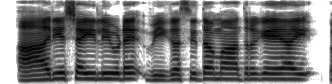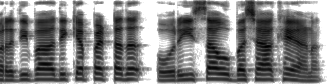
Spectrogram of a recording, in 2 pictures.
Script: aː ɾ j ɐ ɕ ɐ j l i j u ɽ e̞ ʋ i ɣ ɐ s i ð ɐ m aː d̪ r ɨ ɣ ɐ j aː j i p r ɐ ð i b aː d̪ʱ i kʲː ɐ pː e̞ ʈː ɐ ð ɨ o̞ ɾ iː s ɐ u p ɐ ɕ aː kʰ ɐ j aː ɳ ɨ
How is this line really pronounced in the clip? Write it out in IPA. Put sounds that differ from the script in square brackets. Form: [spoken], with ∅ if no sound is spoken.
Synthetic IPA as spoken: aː ɾ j ɐ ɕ ɐ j l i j u ɽ e̞ ʋ i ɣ ɐ s i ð ɐ m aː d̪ r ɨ ɣ ɐ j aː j i p r ɐ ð i b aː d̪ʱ i kʲː ɐ pː e̞ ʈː ɐ ð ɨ o̞ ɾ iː s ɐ u [b] ɐ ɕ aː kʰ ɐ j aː ɳ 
